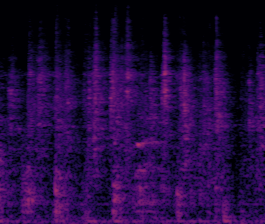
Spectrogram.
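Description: A dog whimpers softly in short repeated whines and snuffles, faint and close, with a few small rustles between them.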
